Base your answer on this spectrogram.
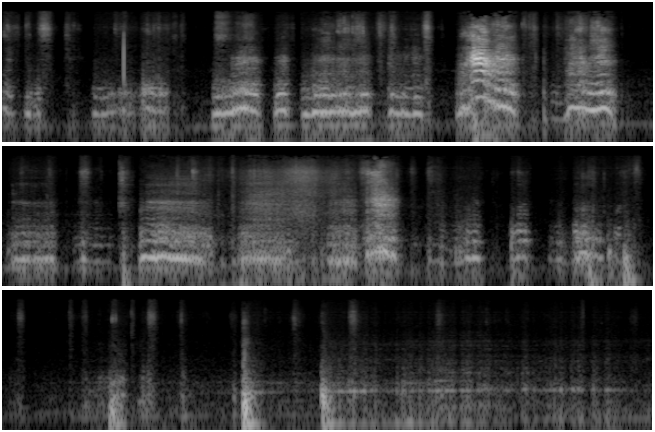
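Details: Playful six-week-old Miniature Schnauzer puppies growling and grumbling in a run of harmonic, rumbling bursts that fade toward the end, with a person talking over them and light scuffling noises.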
